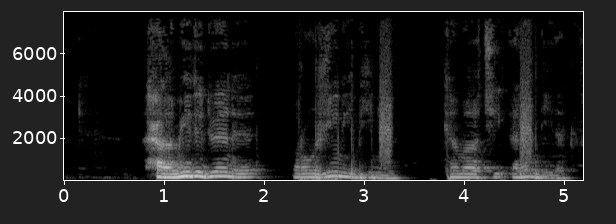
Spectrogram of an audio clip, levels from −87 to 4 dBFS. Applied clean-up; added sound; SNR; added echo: classical method WPE with log-MMSE.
